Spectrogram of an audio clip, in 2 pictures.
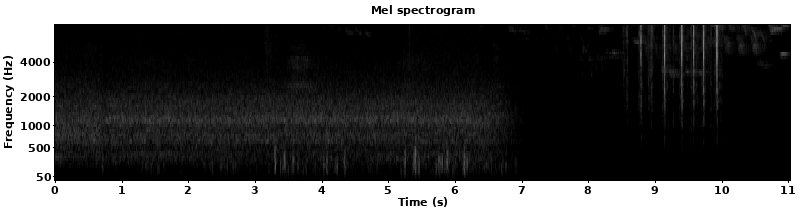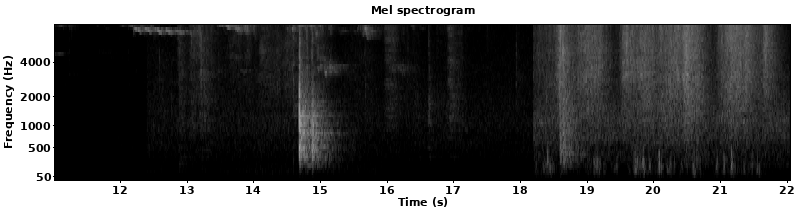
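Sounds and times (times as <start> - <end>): faint high bird chirps: 6.8 - 16.4
sharp clicks: 8.5 - 10.0.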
